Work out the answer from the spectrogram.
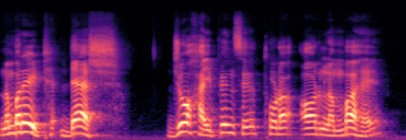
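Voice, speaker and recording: An English grammar teacher, giving a video lesson and explaining each term slowly, then repeating it in Hindi and in English. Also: medium pitch, expressive, darkish tone.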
